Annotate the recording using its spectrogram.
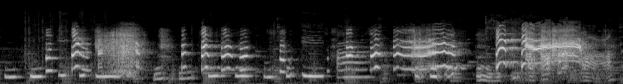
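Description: A woman imitating a monkey: quick repeated "ooh ooh" hoots broken by high, wavering "eee" screeches, three of them, the loudest and longest near the end.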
